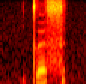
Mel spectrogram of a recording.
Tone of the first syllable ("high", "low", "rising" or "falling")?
rising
